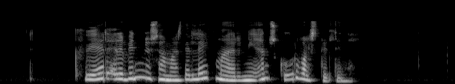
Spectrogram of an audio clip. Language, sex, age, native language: Icelandic, female, 40-49, Icelandic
